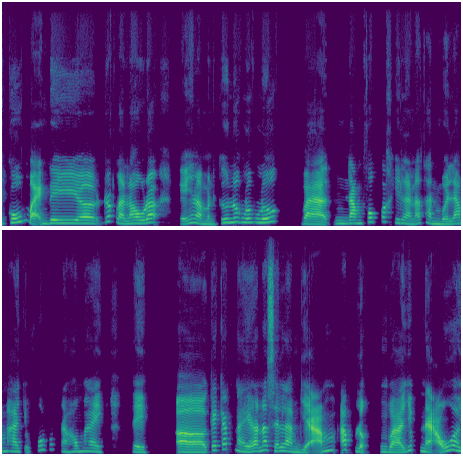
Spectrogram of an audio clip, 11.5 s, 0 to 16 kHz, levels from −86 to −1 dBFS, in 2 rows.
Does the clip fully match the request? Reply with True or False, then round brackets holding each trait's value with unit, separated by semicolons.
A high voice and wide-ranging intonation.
True (230 Hz; 6.7 semitones)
